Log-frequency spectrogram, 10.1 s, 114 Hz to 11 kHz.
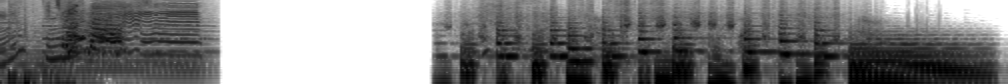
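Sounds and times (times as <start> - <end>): cartoon character crying wail: 0.6 - 2.1.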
